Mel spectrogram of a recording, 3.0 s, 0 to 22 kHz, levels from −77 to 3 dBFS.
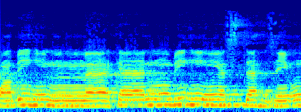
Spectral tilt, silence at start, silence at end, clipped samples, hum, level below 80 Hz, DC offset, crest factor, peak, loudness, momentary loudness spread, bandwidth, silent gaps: -7 dB/octave; 0 s; 0 s; under 0.1%; none; -58 dBFS; under 0.1%; 10 dB; -8 dBFS; -19 LUFS; 3 LU; 14.5 kHz; none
